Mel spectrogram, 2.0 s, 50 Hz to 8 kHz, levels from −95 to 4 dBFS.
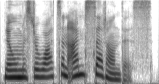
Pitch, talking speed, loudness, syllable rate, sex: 225 Hz, 210 wpm, -15 LUFS, 4.4 syllables/s, female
